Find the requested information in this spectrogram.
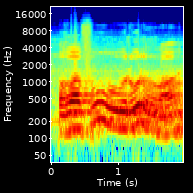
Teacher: masuk atau melebur tanpa dengung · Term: idgam bila ghunna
